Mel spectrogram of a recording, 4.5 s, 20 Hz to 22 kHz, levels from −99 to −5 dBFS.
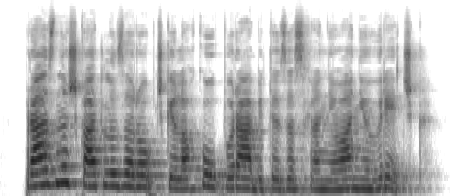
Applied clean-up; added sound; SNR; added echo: neural mask model Resemble Enhance denoiser.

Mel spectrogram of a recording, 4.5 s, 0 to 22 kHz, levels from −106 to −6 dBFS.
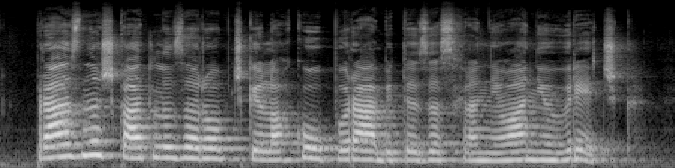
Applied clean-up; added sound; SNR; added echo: none; none; none; none.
